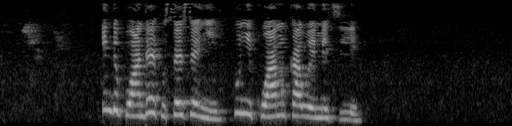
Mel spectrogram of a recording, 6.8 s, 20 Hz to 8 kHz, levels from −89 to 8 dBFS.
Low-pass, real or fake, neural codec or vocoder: 7.2 kHz; real; none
